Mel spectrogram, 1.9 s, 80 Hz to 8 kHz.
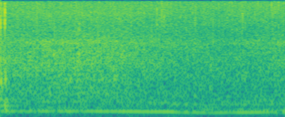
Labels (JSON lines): {"label": "anthrophony, boat engine", "recorder": "SoundTrap 300"}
